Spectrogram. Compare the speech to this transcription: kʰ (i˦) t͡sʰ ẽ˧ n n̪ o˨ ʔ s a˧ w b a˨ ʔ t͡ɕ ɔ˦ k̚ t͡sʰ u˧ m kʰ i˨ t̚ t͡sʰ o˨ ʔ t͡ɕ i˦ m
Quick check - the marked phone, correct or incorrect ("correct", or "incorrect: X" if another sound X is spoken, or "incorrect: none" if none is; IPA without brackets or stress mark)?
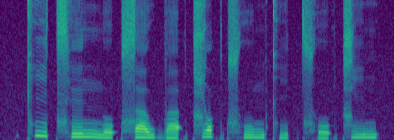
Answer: incorrect: i˥˧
